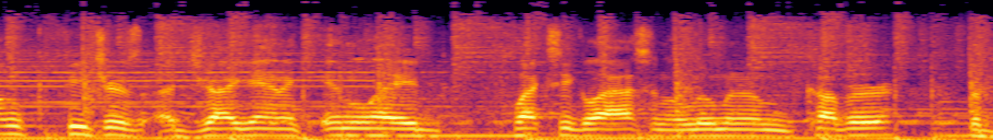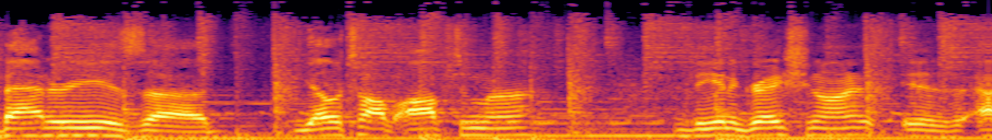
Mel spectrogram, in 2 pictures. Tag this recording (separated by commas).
Speech, Music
